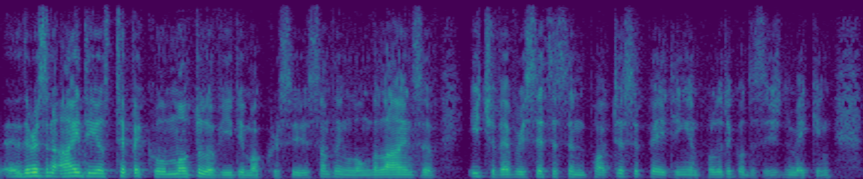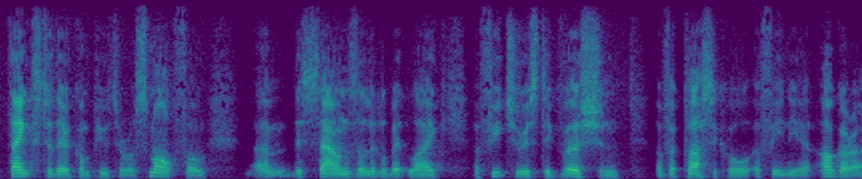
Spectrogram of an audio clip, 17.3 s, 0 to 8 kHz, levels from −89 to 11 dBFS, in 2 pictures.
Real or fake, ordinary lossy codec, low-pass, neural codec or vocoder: fake; none; none; codec, 16 kHz, 0.4 kbps, LongCat-Audio-Codec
